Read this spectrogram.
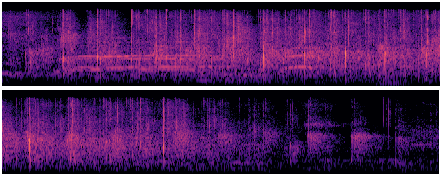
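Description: An audience claps in a large echoing hall.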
